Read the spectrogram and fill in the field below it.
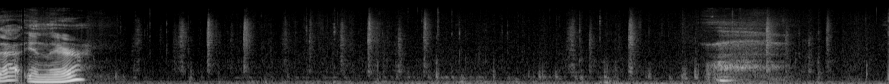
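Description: Small plastic toy parts click and tap together as they are handled.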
